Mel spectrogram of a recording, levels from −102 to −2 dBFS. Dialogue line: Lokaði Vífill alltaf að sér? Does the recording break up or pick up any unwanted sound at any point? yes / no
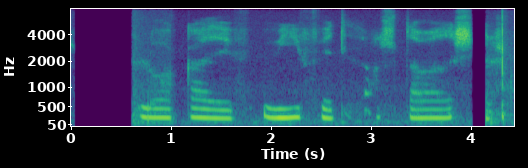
yes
